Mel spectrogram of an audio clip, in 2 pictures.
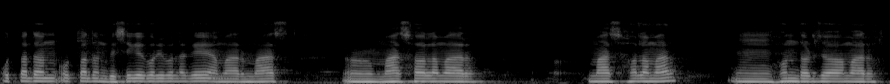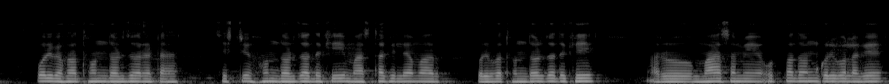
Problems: none marked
